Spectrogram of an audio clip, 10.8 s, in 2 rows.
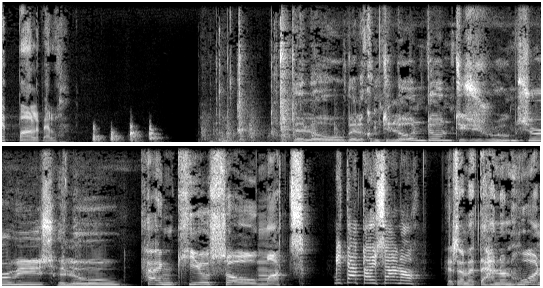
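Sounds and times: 
speech: 0:00.0 - 0:00.7, 0:02.9 - 0:10.7
knocking on a hotel room door: 0:00.8 - 0:03.6.

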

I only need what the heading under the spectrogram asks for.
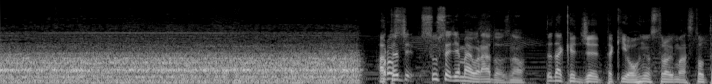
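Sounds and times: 
loud washing machine running: 0:00.0 - 0:03.6
speech: 0:03.8 - 0:07.1.

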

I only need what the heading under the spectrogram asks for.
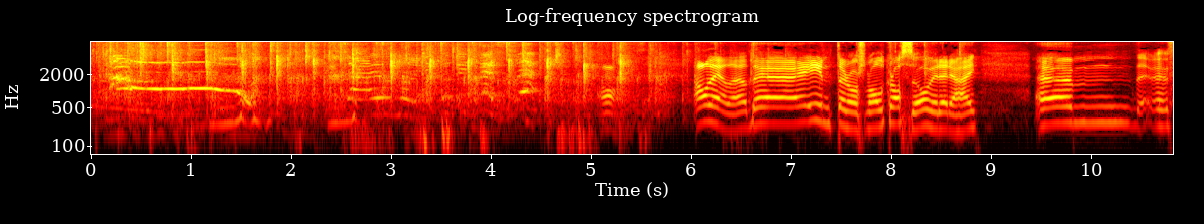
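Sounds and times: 
people cheering: 0:00.0 - 0:05.8
audience applause: 0:00.0 - 0:06.7
speech: 0:06.3 - 0:10.8.

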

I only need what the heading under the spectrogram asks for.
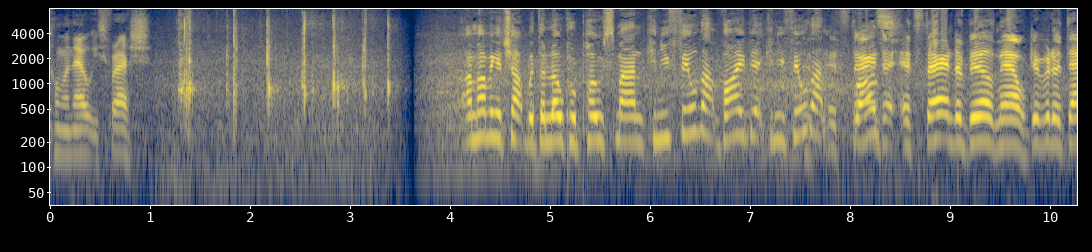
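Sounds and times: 
speech: 0:00.0 - 0:01.4, 0:04.2 - 0:10.2
horse clip-clopping along a Dublin street: 0:01.3 - 0:03.6.

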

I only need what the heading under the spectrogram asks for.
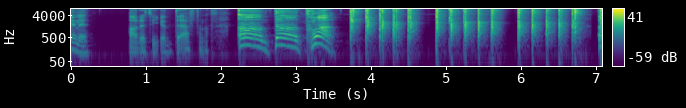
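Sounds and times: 
speech: 0:00.0 - 0:03.6
French applause, rhythmic group hand clapping: 0:03.7 - 0:07.0.

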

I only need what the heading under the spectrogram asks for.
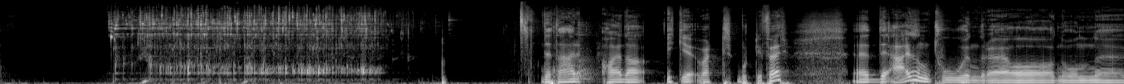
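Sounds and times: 
white wine poured into a glass: 0:01.1 - 0:04.2
speech: 0:05.4 - 0:11.2.

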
